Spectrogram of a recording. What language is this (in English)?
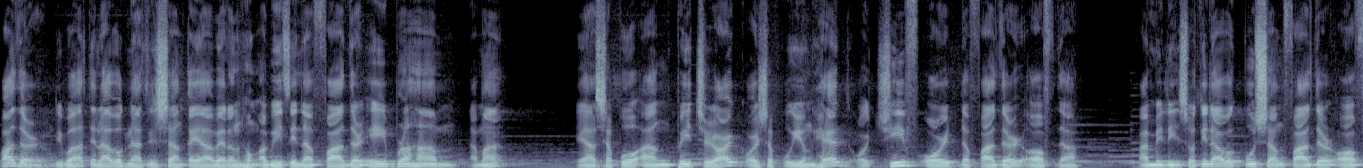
Filipino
